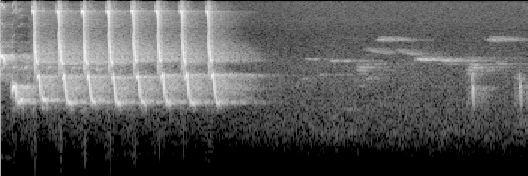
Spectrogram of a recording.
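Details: Song of a common nightingale: eight strong, evenly spaced notes in quick succession lasting a second and a half, followed by near silence with faint high whistles and two soft clicks.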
